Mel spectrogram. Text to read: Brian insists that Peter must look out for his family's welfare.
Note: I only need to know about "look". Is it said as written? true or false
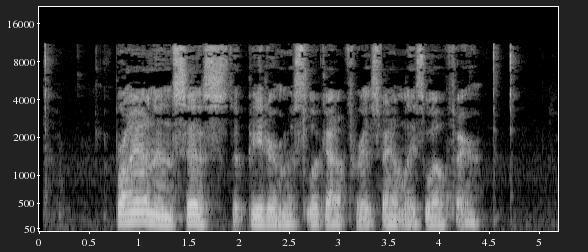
true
